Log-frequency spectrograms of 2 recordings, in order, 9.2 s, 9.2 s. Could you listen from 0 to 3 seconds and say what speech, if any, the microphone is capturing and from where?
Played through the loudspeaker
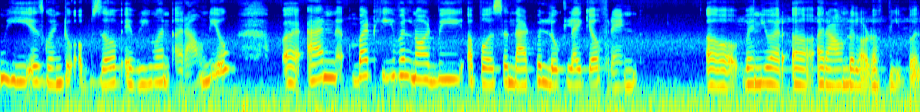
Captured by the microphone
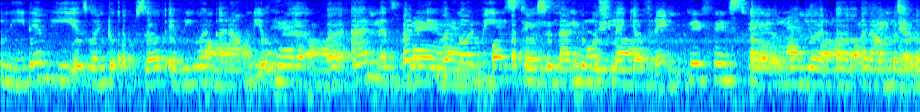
both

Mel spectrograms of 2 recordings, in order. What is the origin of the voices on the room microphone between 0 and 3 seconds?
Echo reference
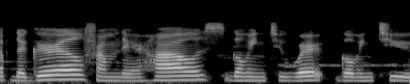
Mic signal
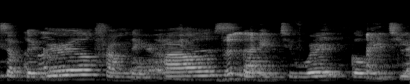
both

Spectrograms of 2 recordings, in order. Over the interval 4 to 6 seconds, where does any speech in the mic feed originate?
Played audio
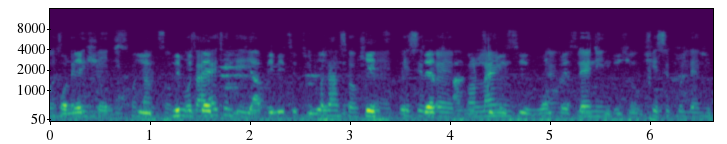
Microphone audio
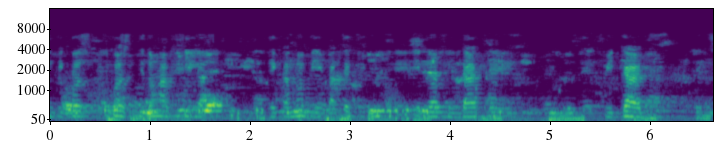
both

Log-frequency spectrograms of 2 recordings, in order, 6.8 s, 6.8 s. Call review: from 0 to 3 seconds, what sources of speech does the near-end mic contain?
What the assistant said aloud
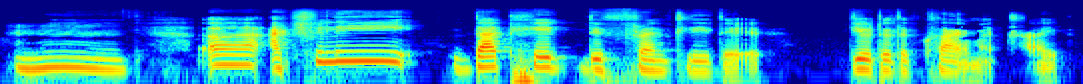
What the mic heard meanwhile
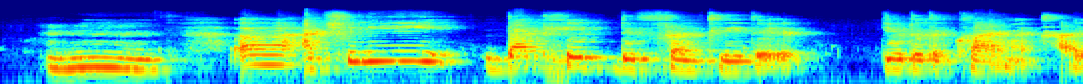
echo only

